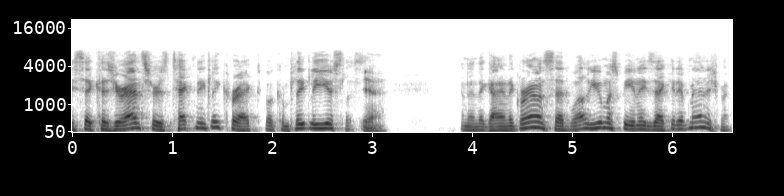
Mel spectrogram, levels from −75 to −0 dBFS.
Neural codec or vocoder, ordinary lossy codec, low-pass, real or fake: none; MP3, 64 kbps; 7.2 kHz; real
